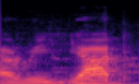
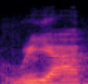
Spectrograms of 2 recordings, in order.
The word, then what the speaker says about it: Riad: is even better and it is a riyadh oh riad just like maureez okay i guess the y is silent then isn't it um thiago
